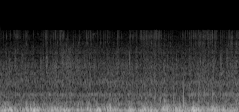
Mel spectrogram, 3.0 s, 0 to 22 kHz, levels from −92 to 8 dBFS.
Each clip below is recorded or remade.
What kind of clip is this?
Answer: recorded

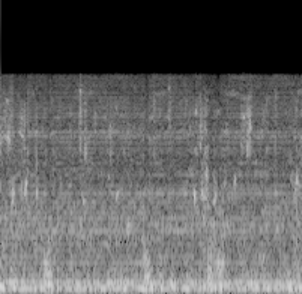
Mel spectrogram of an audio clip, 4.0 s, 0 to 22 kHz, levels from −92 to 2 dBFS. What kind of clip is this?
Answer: remade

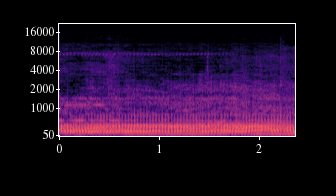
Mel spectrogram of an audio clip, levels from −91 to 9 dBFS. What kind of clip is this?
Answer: recorded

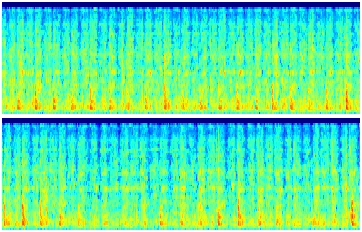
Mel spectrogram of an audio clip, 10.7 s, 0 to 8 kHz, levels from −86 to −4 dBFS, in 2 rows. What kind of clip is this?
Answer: remade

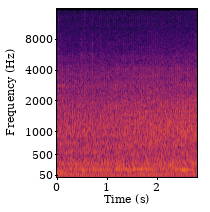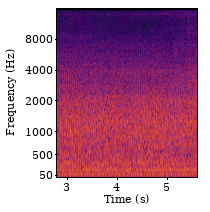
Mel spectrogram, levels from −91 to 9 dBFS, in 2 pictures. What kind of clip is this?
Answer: recorded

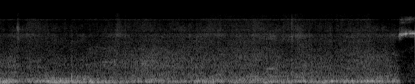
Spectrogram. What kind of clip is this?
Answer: remade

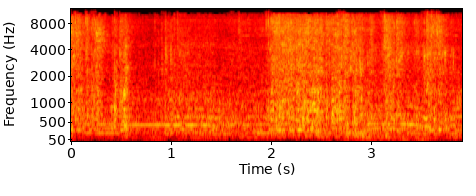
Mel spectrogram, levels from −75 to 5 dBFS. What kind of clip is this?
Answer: recorded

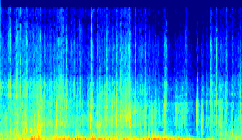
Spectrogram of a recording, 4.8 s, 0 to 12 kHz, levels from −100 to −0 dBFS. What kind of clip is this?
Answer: recorded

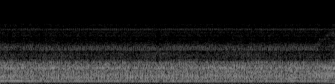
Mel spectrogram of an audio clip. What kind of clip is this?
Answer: recorded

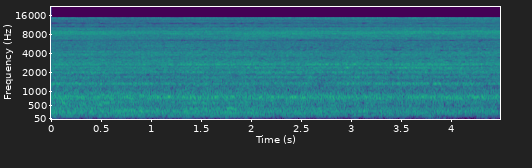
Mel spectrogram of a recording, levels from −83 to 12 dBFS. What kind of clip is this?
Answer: remade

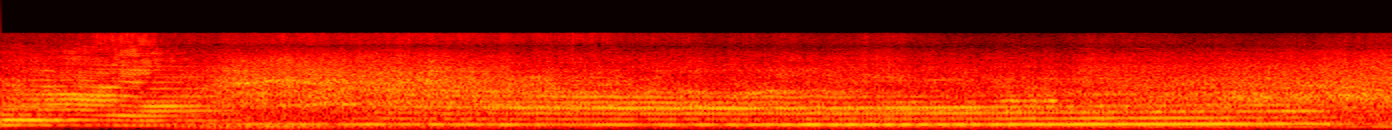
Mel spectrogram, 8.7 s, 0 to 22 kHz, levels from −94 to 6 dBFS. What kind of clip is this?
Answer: recorded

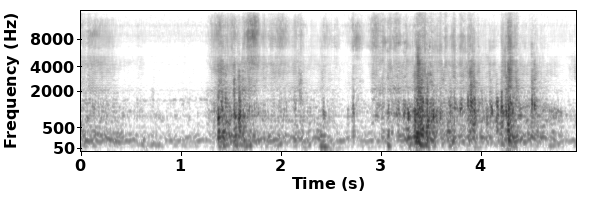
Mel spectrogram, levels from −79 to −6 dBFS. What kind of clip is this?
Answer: remade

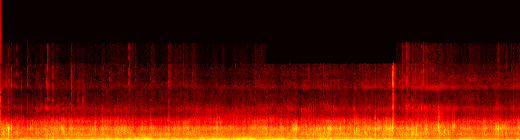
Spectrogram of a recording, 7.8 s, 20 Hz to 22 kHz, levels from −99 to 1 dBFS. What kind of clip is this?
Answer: recorded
